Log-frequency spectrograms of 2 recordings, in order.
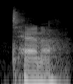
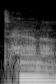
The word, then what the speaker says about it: Thana: correctly pronounce your name Tana Tana like Thailand all right silent H just for fun how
